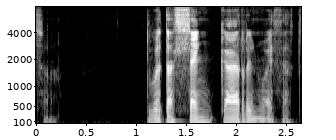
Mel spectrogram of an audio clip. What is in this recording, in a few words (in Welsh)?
"llengar" Welsh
